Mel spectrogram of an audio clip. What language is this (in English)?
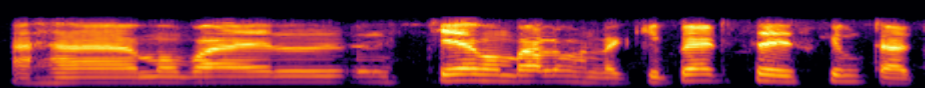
Santali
